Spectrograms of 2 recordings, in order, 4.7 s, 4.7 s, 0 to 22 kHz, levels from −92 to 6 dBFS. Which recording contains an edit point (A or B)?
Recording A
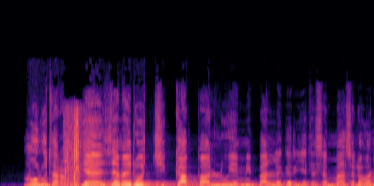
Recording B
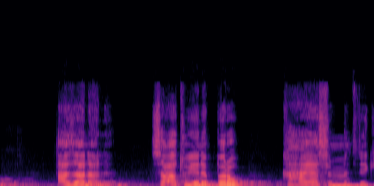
A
